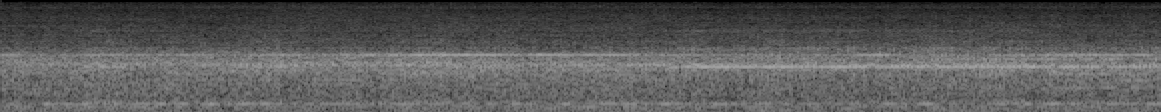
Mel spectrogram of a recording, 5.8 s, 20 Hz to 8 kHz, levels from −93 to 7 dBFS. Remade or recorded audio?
remade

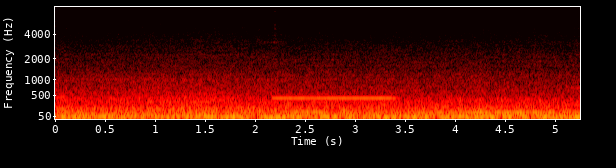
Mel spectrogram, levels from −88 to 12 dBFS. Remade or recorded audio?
recorded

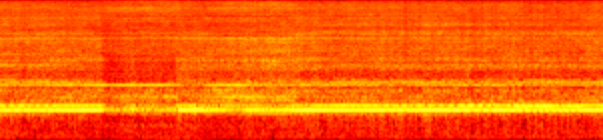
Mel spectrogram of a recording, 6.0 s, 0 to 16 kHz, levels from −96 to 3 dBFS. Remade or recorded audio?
remade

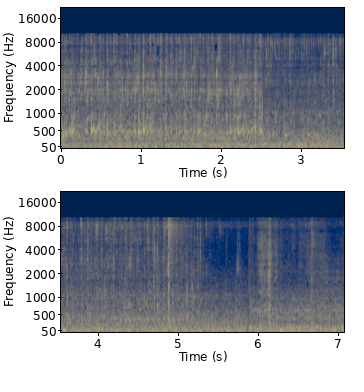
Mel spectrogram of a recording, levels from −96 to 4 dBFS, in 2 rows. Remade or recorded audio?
recorded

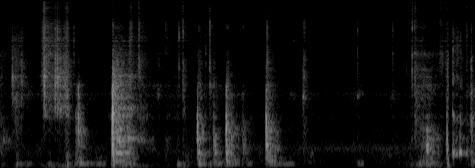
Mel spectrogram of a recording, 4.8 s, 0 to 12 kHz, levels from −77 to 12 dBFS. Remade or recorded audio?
remade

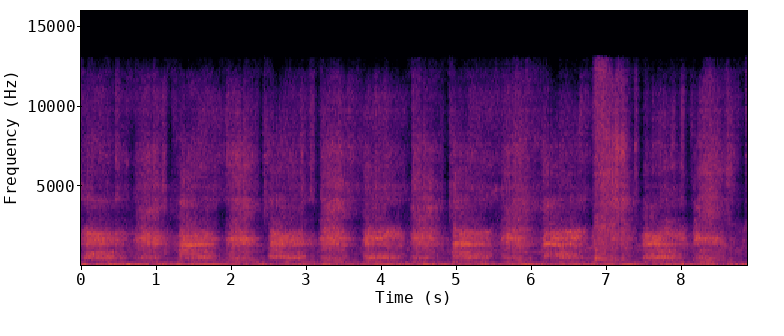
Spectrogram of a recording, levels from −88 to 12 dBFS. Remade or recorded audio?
remade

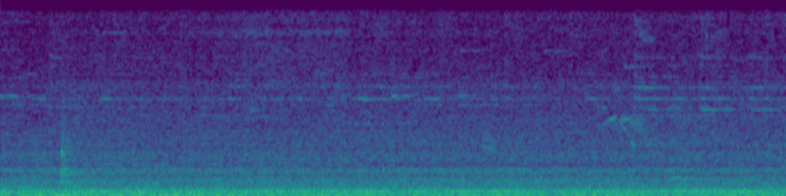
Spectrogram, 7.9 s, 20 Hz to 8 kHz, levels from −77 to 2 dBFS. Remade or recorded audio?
recorded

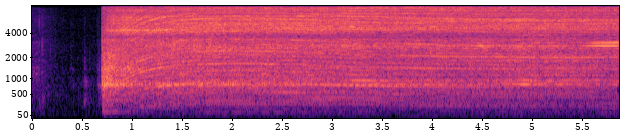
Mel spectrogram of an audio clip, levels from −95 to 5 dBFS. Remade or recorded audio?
recorded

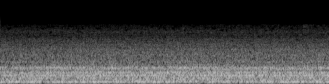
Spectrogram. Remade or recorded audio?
recorded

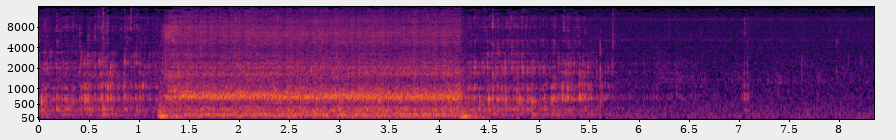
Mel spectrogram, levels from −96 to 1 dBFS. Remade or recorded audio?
recorded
